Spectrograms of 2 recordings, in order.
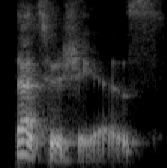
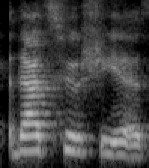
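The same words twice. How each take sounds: First: Soft whispered repeat, much quieter. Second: Said in the usual way. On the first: Shown as a demonstration. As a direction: breathe it out as a secret.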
